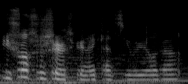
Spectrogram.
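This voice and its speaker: High bright woman with a doubled echo. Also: very fast, faint music behind. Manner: chatty, troubleshooting tech with lots of fillers. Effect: echo from her voice playing back through a second device. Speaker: guest co-host on a stream. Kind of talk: casual livestream chat over a call. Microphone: online voice call.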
